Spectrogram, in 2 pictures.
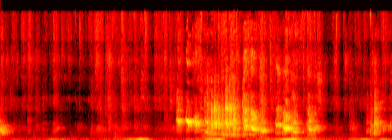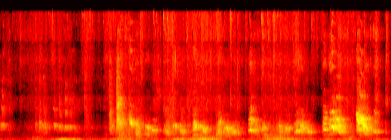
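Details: Backyard aviary at feeding time: low repeated humming tones at first, then budgie parrot chatter rises, with squeaky warbles and scratchy chirps in irregular bursts alongside rustling.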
